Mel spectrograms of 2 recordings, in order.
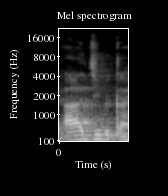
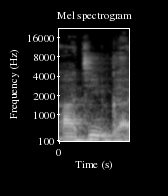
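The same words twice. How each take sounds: First: आजीविका with short "ji"; wrong short i. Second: आजीविका with long "jee"; correct long i. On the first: Teacher rejects this आजीविका, short "ji". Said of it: "जो कि बिल्कुल गलत है". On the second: Teacher gives the correct आजीविका, long "jee". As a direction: say आजीविका as "aajeevika". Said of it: "होता आजीविका". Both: Shown as a demonstration.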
